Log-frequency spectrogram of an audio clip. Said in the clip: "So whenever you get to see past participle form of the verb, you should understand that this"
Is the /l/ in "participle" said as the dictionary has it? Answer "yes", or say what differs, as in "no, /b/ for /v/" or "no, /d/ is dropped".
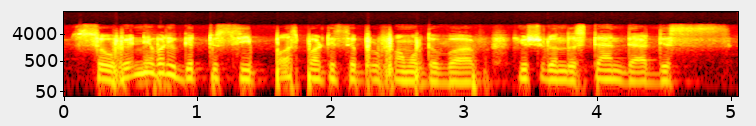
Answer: yes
